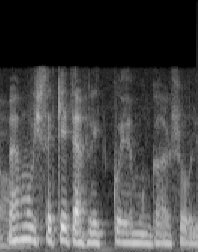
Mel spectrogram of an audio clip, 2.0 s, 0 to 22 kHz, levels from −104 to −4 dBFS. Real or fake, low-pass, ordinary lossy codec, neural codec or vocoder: real; 7.2 kHz; none; none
